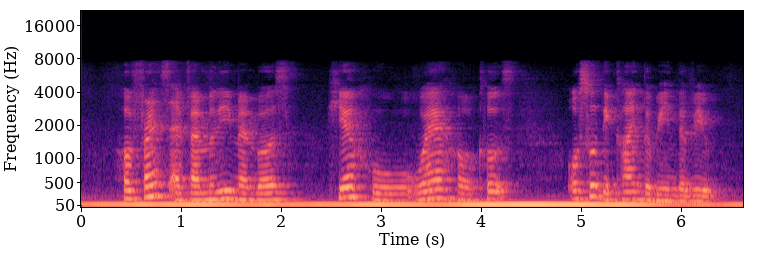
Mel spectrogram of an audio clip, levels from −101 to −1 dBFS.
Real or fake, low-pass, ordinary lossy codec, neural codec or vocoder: real; none; none; none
